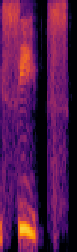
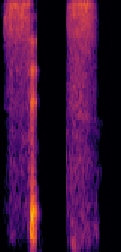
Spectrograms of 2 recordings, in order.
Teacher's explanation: the i is a little lower than the e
